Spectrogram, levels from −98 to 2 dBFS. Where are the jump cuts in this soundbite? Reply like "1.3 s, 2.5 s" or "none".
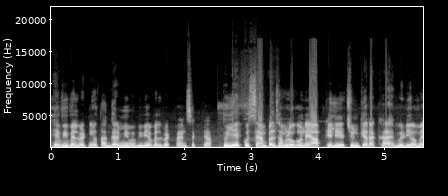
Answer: none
